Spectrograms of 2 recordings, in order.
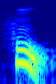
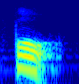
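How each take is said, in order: First: The vowel sounds like a long u. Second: The vowel sounds like a rounded o. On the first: The speaker calls it right. "बल्कि फ़ा पेश फ़ू पढ़ेंगे" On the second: The speaker calls it wrong. "फ़ो पढ़ते हैं, जो कि मजहूल तरीक़ा है"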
